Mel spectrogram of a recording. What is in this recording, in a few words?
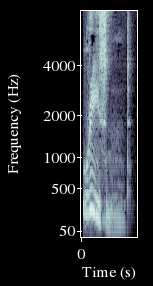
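"reasoned", British English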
